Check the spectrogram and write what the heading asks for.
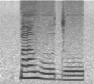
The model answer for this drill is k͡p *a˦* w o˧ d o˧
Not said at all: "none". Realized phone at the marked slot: a˦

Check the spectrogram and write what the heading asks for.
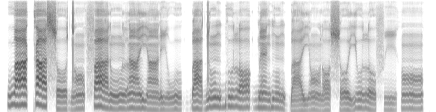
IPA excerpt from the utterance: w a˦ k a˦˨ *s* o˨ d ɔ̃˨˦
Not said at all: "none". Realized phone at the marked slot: s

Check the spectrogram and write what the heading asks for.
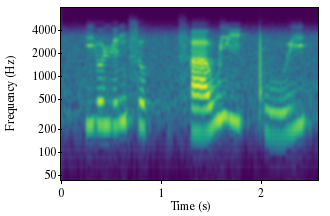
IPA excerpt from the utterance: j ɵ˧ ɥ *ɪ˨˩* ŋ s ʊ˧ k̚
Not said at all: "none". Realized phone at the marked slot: ɪ˥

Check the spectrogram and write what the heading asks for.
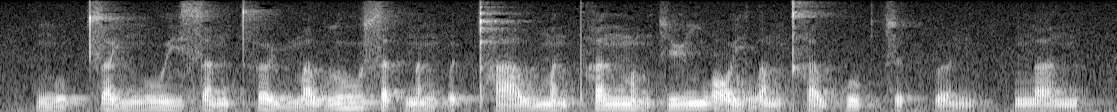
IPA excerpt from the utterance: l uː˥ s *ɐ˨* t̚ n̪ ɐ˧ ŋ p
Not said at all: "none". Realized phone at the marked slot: ɐ˨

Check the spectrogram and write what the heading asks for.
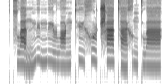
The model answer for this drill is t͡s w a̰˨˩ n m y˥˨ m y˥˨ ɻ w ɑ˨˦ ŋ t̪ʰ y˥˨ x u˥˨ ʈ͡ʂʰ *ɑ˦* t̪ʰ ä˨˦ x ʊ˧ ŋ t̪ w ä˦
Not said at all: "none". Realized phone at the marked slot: ä˦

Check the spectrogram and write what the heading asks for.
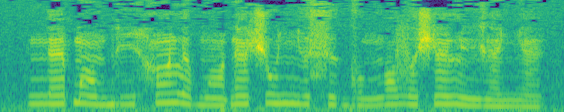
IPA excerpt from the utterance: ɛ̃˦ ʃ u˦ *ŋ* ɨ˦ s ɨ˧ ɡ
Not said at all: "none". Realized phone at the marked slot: ɲ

